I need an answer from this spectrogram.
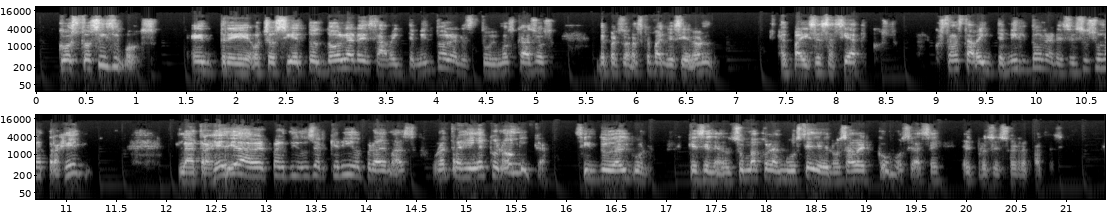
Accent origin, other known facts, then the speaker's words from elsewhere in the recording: Colombia; todos somos colombianos al fin y al cabo.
